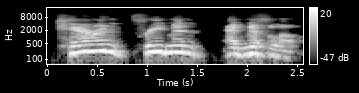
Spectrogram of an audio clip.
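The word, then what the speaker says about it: Karen Friedman Agnifilo: picture of your mind her name is pronounced Karen fredman annif now how do I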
